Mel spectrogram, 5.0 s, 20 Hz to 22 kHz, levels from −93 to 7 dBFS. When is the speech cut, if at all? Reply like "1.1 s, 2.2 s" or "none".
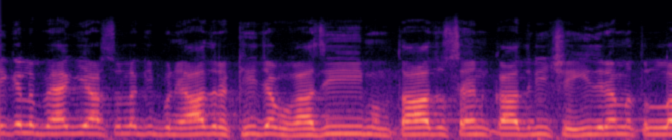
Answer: none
